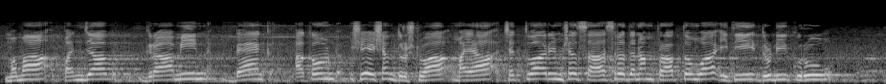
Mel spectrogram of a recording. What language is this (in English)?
Sanskrit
